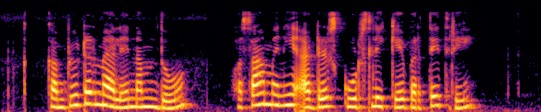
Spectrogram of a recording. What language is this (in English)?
Kannada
